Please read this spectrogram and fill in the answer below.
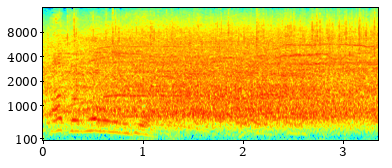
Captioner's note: crowd cheering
